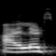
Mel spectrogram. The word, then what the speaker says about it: IELTS: Exam के बारे में, जिसे आइलेट्स भी प्रोनाउंस किया जाता है बट इसका सही प्रोनाउंसिएशन आइल्स है।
